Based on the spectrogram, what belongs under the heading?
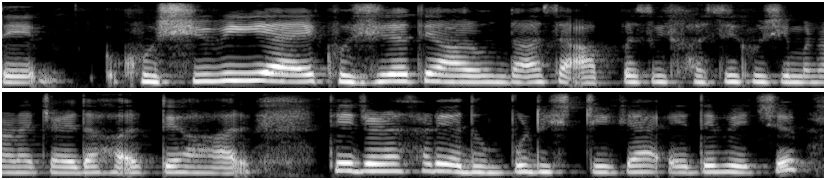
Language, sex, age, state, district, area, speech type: Dogri, female, 18-30, Jammu and Kashmir, Udhampur, rural, spontaneous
